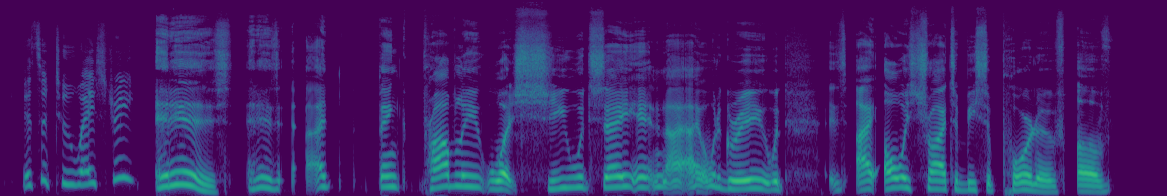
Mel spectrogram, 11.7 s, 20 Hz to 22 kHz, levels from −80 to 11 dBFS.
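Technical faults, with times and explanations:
Nothing technical jumps out here; the speech carries on from beginning to end without a single fault to point at.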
